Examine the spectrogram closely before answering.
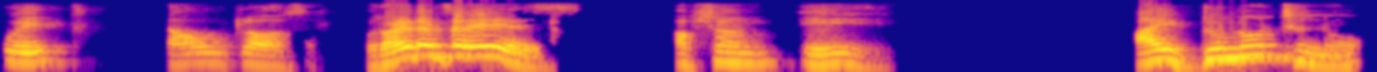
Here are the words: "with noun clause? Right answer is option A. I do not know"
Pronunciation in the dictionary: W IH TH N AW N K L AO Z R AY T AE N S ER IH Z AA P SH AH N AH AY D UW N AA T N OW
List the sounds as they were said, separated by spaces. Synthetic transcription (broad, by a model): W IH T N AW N K L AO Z R AY T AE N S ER IH Z AA P SH AH N AH AY D UW N AA T N OW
